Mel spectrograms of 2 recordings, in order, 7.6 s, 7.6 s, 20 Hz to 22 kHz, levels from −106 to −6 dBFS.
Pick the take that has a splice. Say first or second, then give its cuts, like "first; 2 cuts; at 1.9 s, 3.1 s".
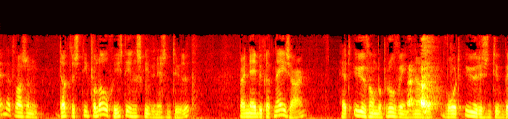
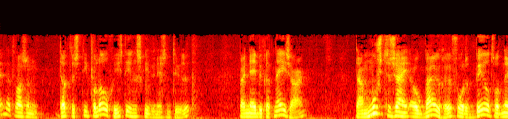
first; 1 cut; at 4.9 s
